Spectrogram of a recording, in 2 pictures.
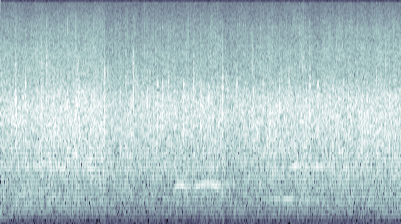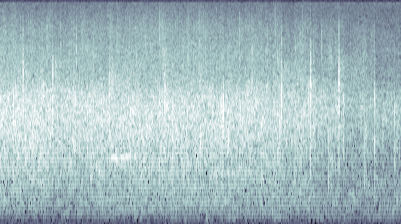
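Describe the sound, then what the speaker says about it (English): A school auditorium audience claps for a sixth grade band, dense sustained applause from a sizable crowd that holds steady for several seconds and then begins to thin out. "Let's give them another round of applause."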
